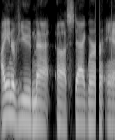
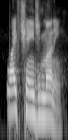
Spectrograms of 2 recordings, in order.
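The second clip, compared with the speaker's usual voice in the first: ordinary talk, nothing marked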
